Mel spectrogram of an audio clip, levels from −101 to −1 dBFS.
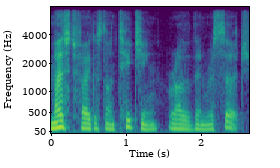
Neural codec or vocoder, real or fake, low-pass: none; real; 7.2 kHz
